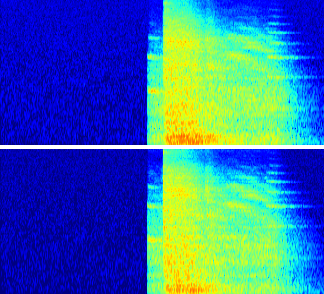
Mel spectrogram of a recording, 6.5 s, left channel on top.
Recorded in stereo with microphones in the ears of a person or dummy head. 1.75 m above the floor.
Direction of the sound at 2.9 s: 45° right (ahead or behind).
